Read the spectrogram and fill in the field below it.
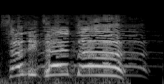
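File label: German medic; video games; player; source engine; dod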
